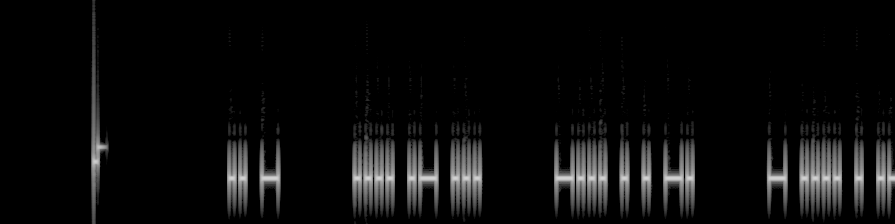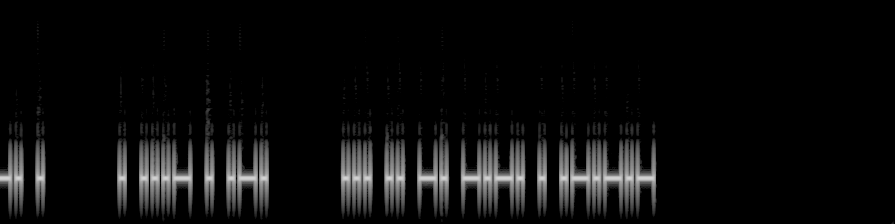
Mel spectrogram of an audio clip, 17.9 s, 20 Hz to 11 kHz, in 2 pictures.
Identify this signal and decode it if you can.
Morse code, heard as a keyed tone, about 22 wpm, 700 Hz. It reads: IT HAS BEEN THERE EVER SINCE.
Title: 2x Word-Spacing - Sentences from Top 400 Words - 22wpm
